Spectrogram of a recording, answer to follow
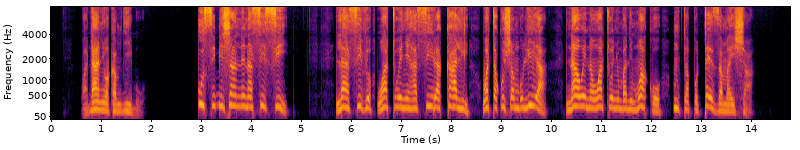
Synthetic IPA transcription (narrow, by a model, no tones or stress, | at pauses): wa̰ɗaniwakam̩ʄiɓu | usiɓiʃanɛnasisi | lasivjɔwatuwɛɲɛɦasiɾakali | watakuʃambulia | nawɛnawatuwɛɲumbanimwakɔ | m̩tapɔtɛzamaiʃa̰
